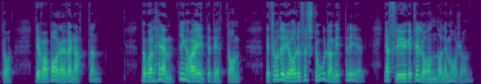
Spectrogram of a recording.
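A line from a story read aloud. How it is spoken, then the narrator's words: Calm. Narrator (Swedish): sa hon lugnt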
